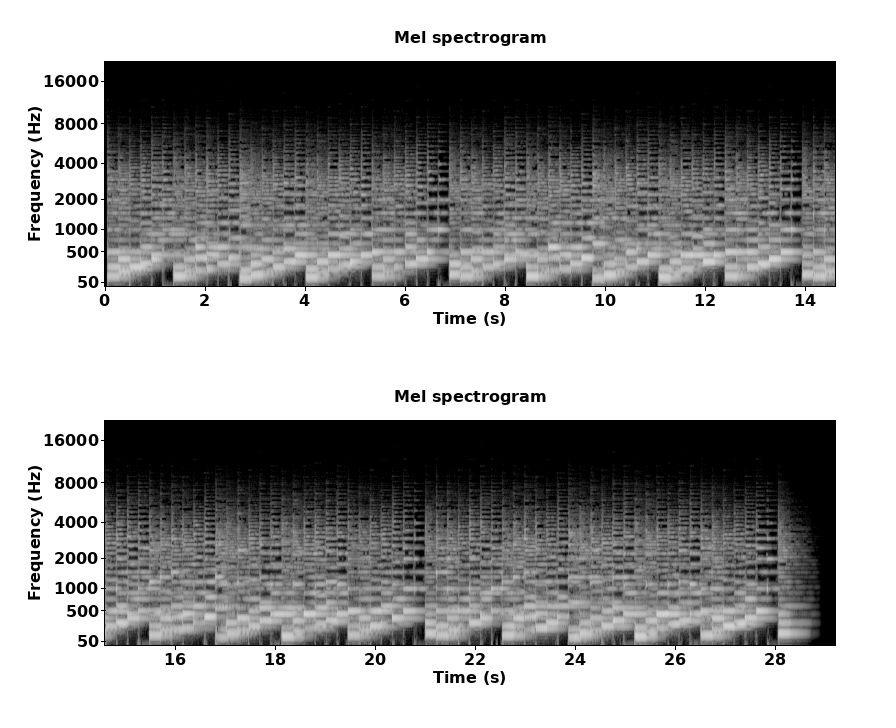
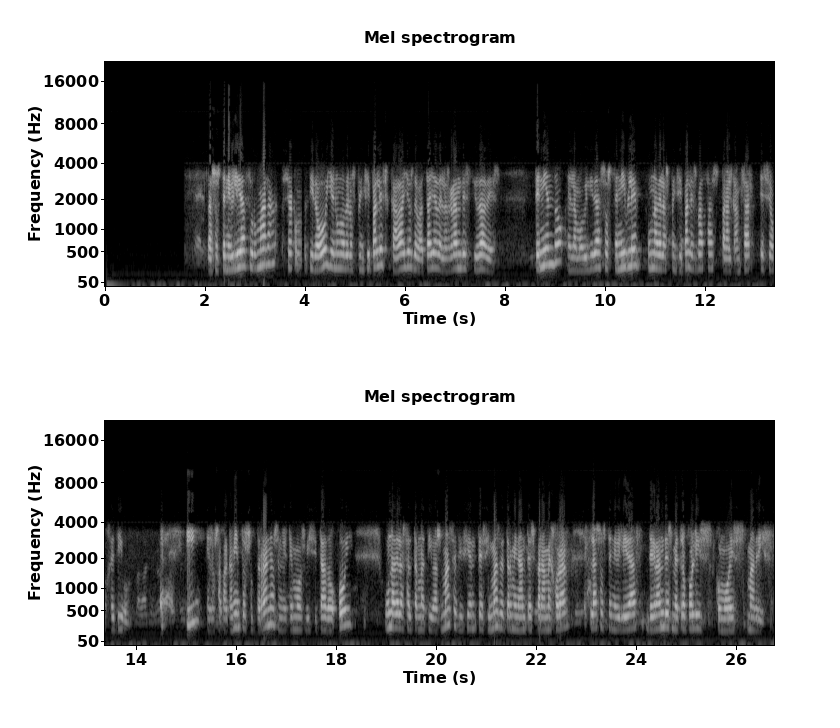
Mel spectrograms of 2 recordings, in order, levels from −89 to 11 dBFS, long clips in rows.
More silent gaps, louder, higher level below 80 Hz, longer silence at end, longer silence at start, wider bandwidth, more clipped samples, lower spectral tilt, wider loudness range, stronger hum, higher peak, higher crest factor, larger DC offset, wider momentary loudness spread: neither; first, -14 LUFS vs -22 LUFS; first, -46 dBFS vs -78 dBFS; first, 0.55 s vs 0 s; second, 0.05 s vs 1.8 s; second, 7 kHz vs 9.8 kHz; neither; first, -8.5 dB/octave vs -2.5 dB/octave; about the same, 2 LU vs 4 LU; neither; first, 0 dBFS vs -6 dBFS; second, 12 dB vs 18 dB; neither; second, 4 LU vs 10 LU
